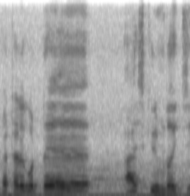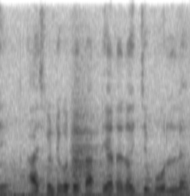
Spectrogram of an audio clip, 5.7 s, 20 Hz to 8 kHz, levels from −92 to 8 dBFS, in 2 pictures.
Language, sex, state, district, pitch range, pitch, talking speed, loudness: Odia, male, Odisha, Khordha, 130-160 Hz, 145 Hz, 125 wpm, -15 LUFS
